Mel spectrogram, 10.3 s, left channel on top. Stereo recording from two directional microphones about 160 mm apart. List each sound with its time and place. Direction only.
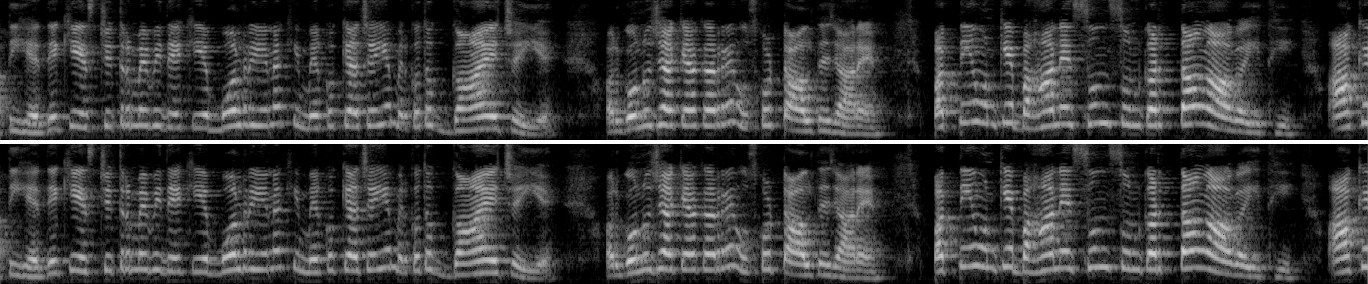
0.0 s a woman's voice: 45° right (ahead or behind)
